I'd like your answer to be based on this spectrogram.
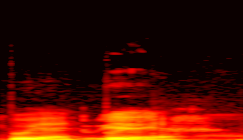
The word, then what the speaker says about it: Bouye: I don't know if I'm pronouncing the name right. AJ Bouye. – Bouye. Yeah.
